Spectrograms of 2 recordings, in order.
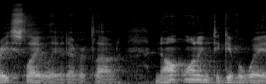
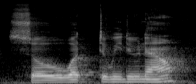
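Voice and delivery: slow, high, nervous question; anxious and louder, pitched up; unsettled; 6 semitones higher, 5 dB louder, slower than usual. A narrator's reading. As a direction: ask uneasily, unsure of the next move. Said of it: "obviously unsettled by what was happening".

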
